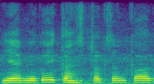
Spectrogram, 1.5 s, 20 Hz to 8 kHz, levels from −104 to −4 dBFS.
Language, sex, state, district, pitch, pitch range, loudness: Hindi, female, Uttarakhand, Tehri Garhwal, 190 Hz, 180-195 Hz, -14 LUFS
